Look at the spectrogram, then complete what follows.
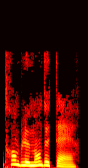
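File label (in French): "tremblement de terre", French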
